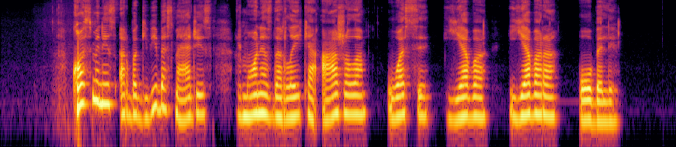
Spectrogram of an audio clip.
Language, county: Lithuanian, Šiauliai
